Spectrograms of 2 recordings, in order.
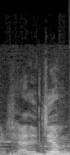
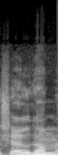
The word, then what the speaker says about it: शलगम: शलजम क्यों का है? मुझे लगा शायद इसकी प्रोनाउंसिएशन में थोड़ा आता है तो इसलिए। एग्जैक्टली, इसकी प्रोनाउंसिएशन जो करेक्ट है वो शलगम है।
